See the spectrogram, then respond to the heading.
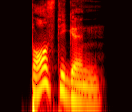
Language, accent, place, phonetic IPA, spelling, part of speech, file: German, Germany, Berlin, [ˈbɔʁstɪɡn̩], borstigen, adjective, De-borstigen.ogg
- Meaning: inflection of borstig: 1. strong genitive masculine/neuter singular 2. weak/mixed genitive/dative all-gender singular 3. strong/weak/mixed accusative masculine singular 4. strong dative plural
